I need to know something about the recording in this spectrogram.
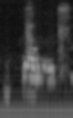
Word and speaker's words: Bellick: Bellick. Okay. Is that Bullock or Bollock? Did you say? Bellick, like how Nico Bellick is spelled.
